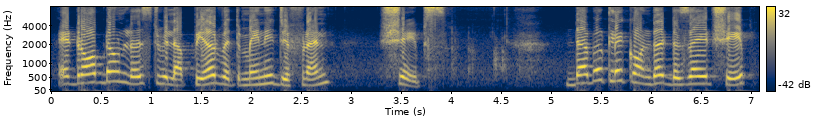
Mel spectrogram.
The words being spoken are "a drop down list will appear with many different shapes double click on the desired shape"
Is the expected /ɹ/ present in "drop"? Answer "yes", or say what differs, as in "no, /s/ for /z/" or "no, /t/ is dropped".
yes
